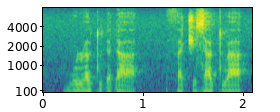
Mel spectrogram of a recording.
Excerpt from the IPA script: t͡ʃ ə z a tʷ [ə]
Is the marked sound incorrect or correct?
incorrect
